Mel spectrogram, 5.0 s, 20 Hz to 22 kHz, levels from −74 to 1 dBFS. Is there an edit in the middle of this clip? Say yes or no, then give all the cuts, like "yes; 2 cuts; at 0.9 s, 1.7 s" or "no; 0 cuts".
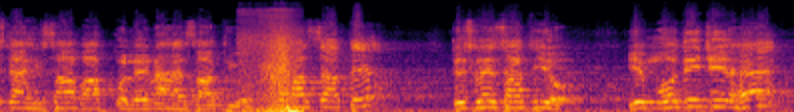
yes; 1 cut; at 1.7 s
